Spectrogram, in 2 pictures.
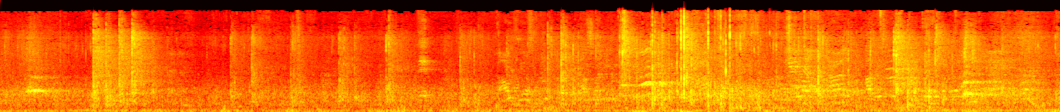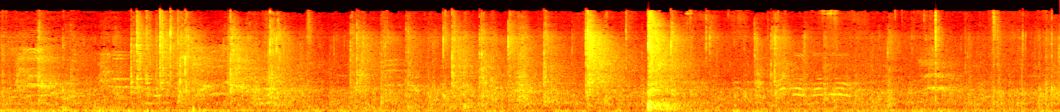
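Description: Inline hockey play: sticks clacking on the puck and skates on the rink floor, a run of short knocks and thuds throughout, and one loud bang against the boards near the end. Players' and spectators' voices call out through the middle.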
